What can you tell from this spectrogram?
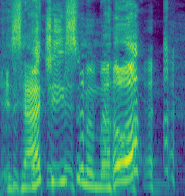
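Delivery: loud, high, drawn-out disbelief; gawking, half-laughing question; astonished double take. Retold or imitated. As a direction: retell it as an amazed exclamation. Acting out his triple take.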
